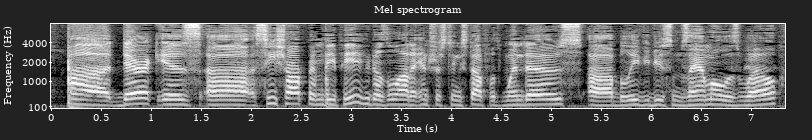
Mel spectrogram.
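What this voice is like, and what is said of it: North Carolina Southern accent. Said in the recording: “North Carolina, my old home state, if you haven't picked up on the accent yet”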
